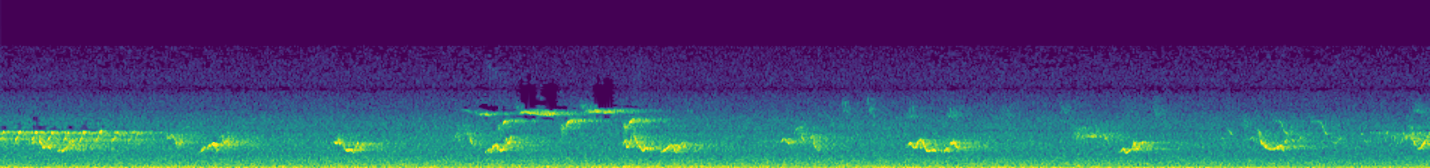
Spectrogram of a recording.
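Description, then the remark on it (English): Indigo bunting song at the pine loop, a stand of what looks to be red pine, heard just before a pine warbler: short, high, sweet phrases in a quick series, some notes in pairs, faint over a steady rushing background noise, with no one talking. “Sounds like there was an indigo bunting in the background too.”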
